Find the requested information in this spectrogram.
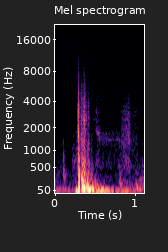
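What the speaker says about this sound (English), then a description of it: "When I shut the door" The large door of a 2021 BMW M440i xDrive coupe swings shut with one close, solid thunk, followed by a faint settling rattle.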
